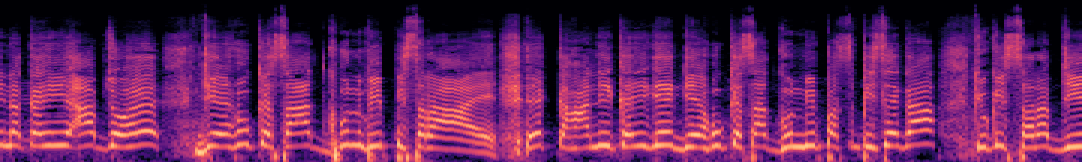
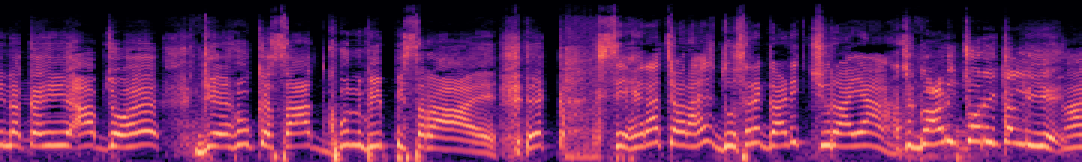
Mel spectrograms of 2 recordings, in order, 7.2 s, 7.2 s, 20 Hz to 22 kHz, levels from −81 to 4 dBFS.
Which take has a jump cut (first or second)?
second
